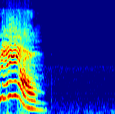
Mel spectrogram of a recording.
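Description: A young woman lets out a loud, high cry close to a microphone.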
